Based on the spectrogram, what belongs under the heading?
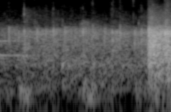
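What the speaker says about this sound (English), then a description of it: "Big applause, Iker." Audience applause at a summit stage event, a steady patter of clapping that swells louder near the end.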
